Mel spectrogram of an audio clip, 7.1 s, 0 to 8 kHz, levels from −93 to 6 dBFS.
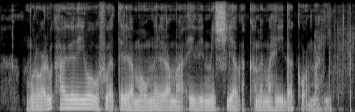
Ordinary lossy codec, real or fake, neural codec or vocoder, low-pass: none; fake; codec, 16 kHz, 4.8 kbps, FACodec; none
